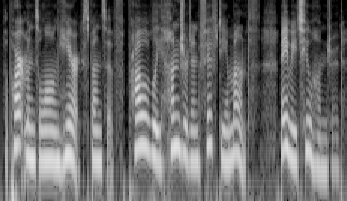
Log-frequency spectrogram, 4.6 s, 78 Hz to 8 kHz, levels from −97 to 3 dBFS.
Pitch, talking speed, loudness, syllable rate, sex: 210 Hz, 140 wpm, -19 LUFS, 6.2 syllables/s, female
